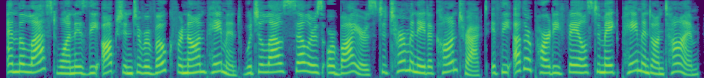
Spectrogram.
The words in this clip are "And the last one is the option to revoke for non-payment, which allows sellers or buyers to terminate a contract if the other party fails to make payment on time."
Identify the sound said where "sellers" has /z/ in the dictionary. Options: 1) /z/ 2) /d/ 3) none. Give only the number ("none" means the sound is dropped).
1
